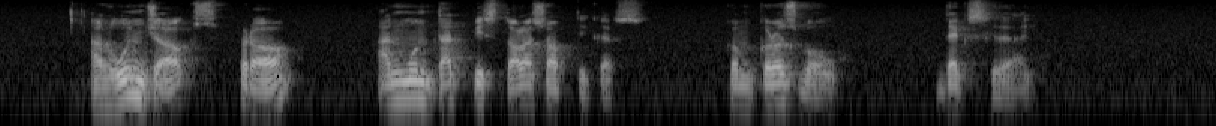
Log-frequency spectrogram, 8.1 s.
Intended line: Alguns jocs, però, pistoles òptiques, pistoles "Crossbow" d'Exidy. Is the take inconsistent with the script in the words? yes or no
yes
